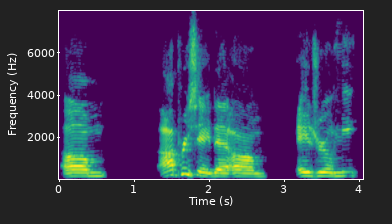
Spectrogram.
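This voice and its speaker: Taking it slowly, a young sports livestream host speaks in a slightly high voice with fairly even intonation, sore from a recent illness. He reads viewer comments loosely, sprinkling in many "um"s and calling people "man" and "y'all," and the stream audio sounds dull and lo-fi.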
